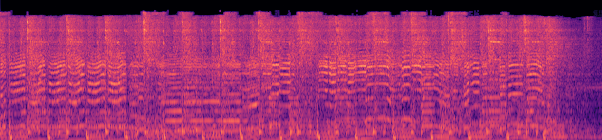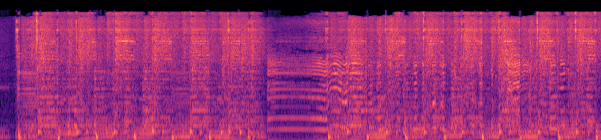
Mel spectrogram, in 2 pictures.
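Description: A fast, bouncy comic chase tune plays loudly with a brisk, steady rhythm and bright, busy melody, briefly dropping out twice before snapping back in; no voices.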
